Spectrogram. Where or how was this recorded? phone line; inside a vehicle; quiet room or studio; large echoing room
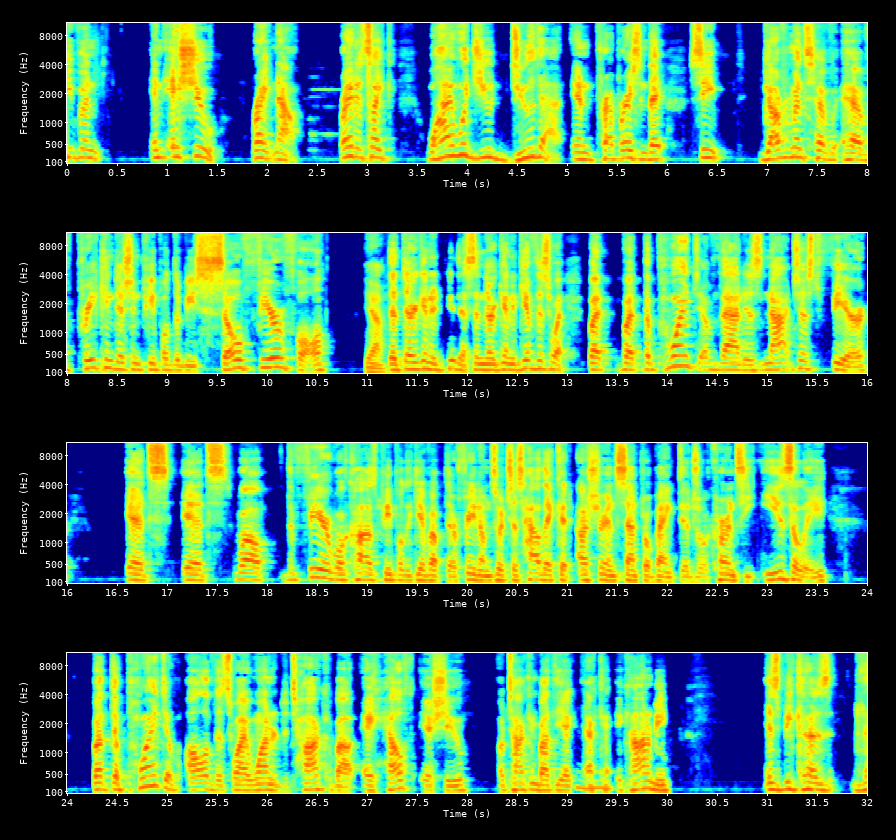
quiet room or studio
